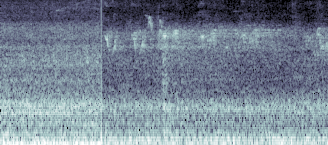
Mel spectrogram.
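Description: Street traffic: motor vehicle engines running nearby, a steady low rumble.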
